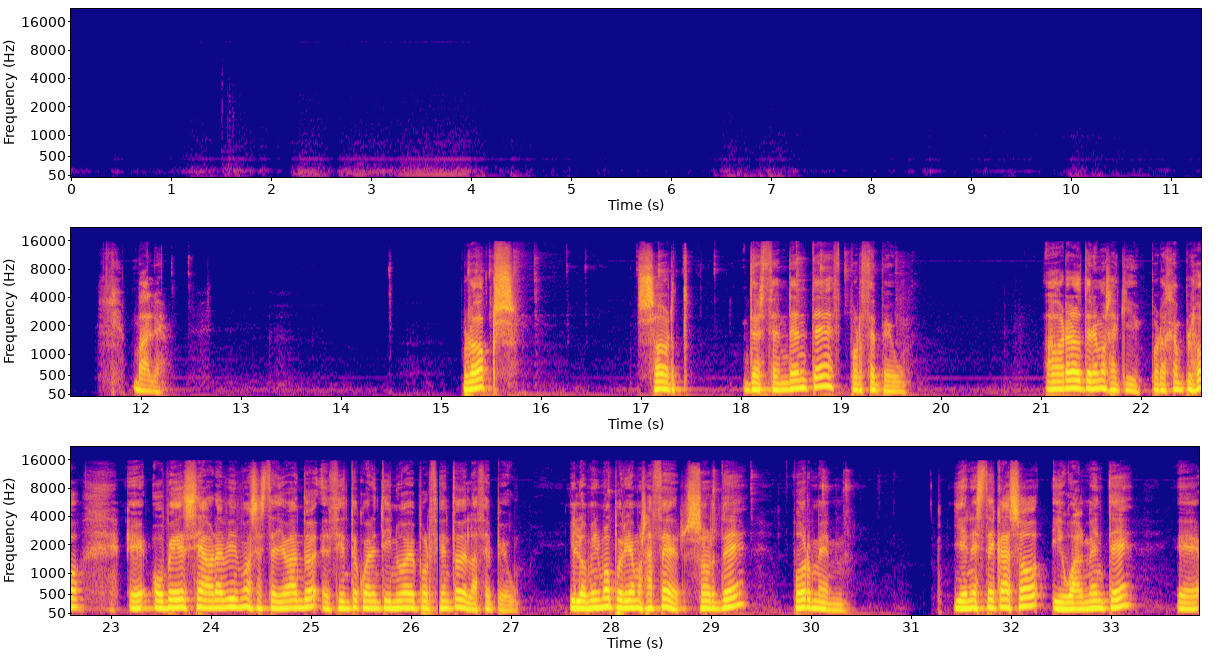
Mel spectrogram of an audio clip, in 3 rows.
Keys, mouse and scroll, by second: 9.4-10.0 scroll up 1, 10.0-11.4 scroll up 1, 11.4-12.2 scroll up 1, 12.2-14.4 scroll up 1, 14.4-19.7 typing, 27.2 q, 28.9 ctrl+p, 29.3-31.0 typing.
